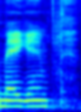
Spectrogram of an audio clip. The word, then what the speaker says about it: Maeghan: So, guys, my Instagram, which is what I'm on 24/7, that's really my only biggest social media platform, is at Move With Megan. That's MOVE. And then WITH, and my name is spelled very different. It's MAEGHAN. I'll say it again, MAEGHAN. Yeah. Move With Megan.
